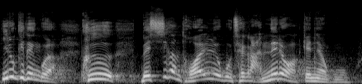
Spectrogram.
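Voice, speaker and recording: A man's voice: high-pitched, fairly quick, slightly rough. A man in his thirties candidly telling a personal story at a whiteboard, acting out the voices of his friends and himself. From South Korea. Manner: animated, acts out friends' and his own quoted lines. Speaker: YouTuber recounting exam years. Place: indoors in front of a whiteboard.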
